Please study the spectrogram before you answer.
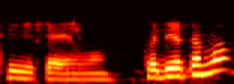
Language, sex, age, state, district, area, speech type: Marathi, female, 45-60, Maharashtra, Washim, rural, conversation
